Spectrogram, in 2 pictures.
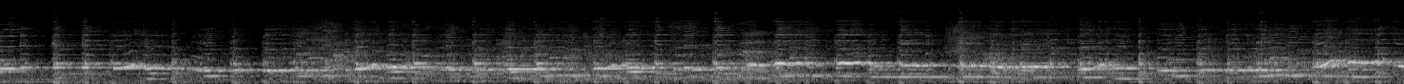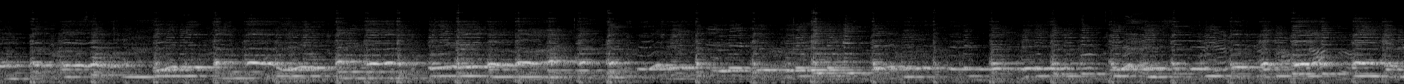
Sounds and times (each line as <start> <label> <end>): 0.0 playing a traditional bavarian melodie 28.0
